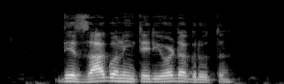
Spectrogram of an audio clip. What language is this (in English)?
Portuguese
